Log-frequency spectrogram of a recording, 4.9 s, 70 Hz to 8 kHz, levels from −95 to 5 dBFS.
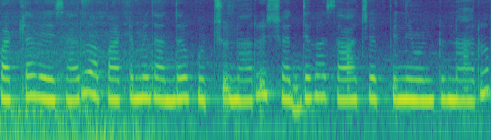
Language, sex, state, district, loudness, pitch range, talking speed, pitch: Telugu, female, Andhra Pradesh, Chittoor, -15 LUFS, 275-290 Hz, 135 wpm, 275 Hz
